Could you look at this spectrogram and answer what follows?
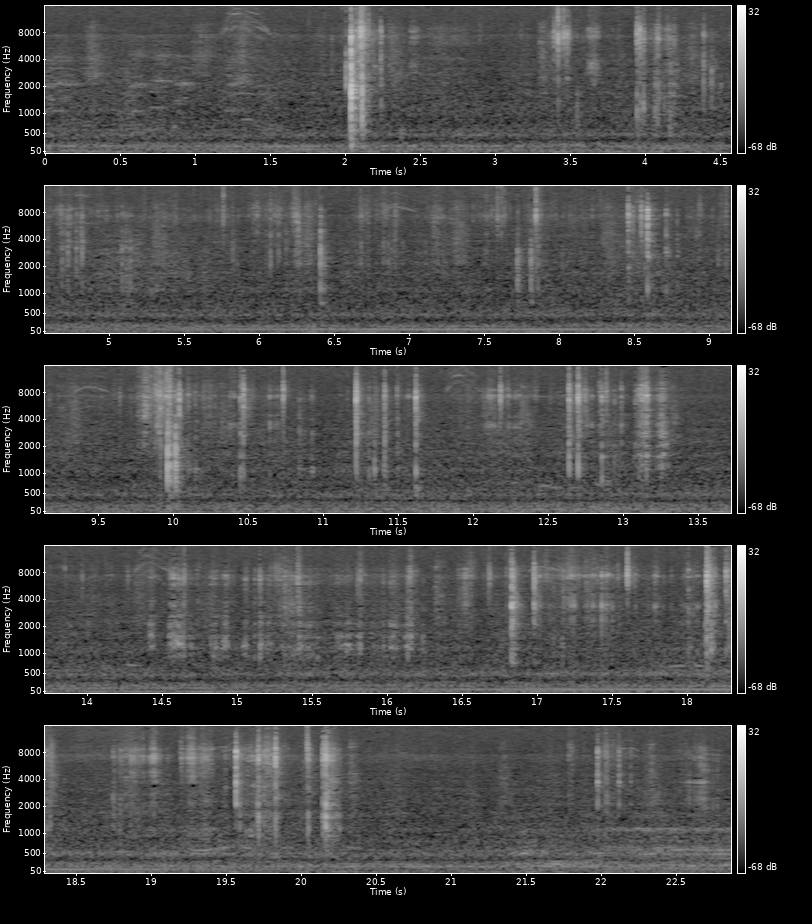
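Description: Faint handling noise: scattered small clicks, taps and scratches as KZ ZSN Pro X in-ear earphones, their braided cable and the packaging are handled, over a low steady hum. Two sharper clicks stand out, about two seconds in and about ten seconds in.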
